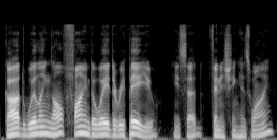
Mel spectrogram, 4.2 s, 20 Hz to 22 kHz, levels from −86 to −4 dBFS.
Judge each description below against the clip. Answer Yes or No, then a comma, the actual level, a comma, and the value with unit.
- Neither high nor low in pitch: No, low, 130 Hz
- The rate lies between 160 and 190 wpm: No, average, 200 wpm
